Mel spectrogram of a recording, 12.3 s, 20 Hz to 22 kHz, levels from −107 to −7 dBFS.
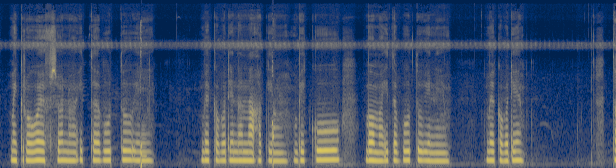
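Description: At 2.76 s the speech is broken by a brief glitch lasting about 70 ms, and the same thing happens again at 5.40 s for another 70 ms. Both are damaged data in a compressed stream: corrupted bytes lead the decoder to misread its frames and lose sync, so it hunts for the next valid frame header. On a spectrogram each event shows as a short disturbance.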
